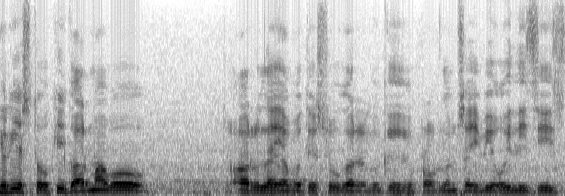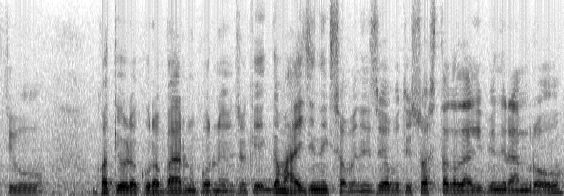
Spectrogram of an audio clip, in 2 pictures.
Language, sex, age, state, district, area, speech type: Nepali, male, 18-30, West Bengal, Darjeeling, rural, spontaneous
